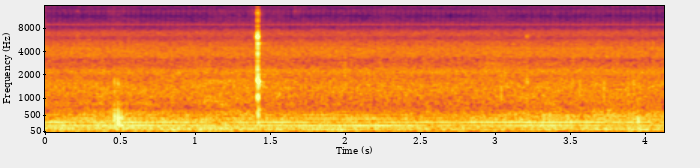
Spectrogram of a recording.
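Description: A steady low machine hum, with one sharp click about a second and a half in.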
